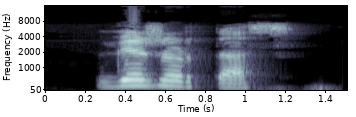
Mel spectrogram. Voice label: "вежӧртас" kpv f

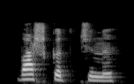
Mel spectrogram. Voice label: "вашкӧдчыны" kpv f

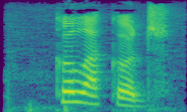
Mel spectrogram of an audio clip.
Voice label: "кӧла кӧдж" Komi

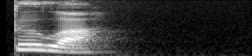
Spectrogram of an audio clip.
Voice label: "тыла", Komi

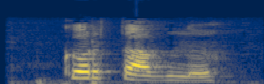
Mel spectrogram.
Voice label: "кӧртавны" Komi

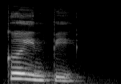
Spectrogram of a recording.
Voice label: "кӧинпи" Komi

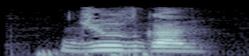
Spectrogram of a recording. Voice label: "дзузган", Komi

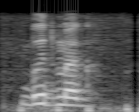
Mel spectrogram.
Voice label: "быдмӧг" kpv f

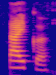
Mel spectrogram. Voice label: "тайкӧ", Komi

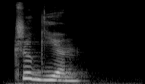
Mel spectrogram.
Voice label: "тшыгйӧн", Komi

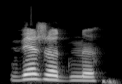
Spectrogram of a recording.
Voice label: "вежӧдны" kpv f

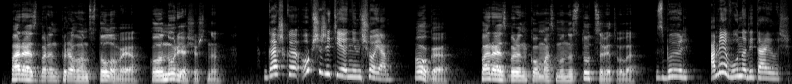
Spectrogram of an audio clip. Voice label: dialog univer, Komi

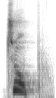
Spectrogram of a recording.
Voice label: "тшуп", Komi

